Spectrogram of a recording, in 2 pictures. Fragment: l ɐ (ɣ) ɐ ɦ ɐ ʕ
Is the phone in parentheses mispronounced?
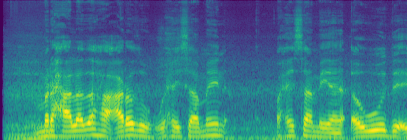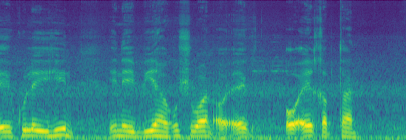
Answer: yes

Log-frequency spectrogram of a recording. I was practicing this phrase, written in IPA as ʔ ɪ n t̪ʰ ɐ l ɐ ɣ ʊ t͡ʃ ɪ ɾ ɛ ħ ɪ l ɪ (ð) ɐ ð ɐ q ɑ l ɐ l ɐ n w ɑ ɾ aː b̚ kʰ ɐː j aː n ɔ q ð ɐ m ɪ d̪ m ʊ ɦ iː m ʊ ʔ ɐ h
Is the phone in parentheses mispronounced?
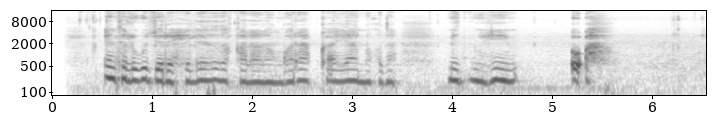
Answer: no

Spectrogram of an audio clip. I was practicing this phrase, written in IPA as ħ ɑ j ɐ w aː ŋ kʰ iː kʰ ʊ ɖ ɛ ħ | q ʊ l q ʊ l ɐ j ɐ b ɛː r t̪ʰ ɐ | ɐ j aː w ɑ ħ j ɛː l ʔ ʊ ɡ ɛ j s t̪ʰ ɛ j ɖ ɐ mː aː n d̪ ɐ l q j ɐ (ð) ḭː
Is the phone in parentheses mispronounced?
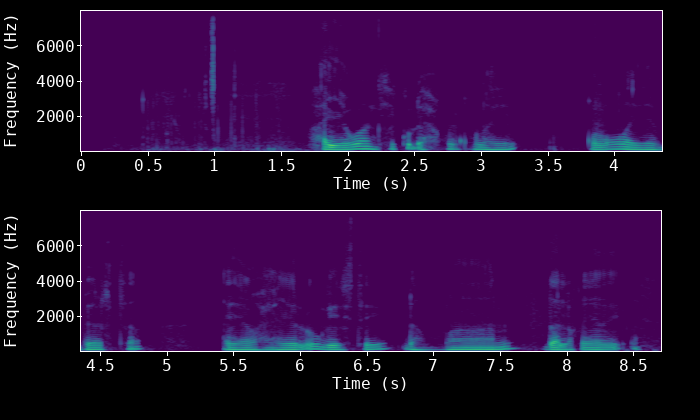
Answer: no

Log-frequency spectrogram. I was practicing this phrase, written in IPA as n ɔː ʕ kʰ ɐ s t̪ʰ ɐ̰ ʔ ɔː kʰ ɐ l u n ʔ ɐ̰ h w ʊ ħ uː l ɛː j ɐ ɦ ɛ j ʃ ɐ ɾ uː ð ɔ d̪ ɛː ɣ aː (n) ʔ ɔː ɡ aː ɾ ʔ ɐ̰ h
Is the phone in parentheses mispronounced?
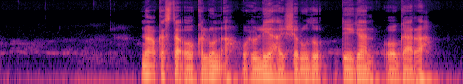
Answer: no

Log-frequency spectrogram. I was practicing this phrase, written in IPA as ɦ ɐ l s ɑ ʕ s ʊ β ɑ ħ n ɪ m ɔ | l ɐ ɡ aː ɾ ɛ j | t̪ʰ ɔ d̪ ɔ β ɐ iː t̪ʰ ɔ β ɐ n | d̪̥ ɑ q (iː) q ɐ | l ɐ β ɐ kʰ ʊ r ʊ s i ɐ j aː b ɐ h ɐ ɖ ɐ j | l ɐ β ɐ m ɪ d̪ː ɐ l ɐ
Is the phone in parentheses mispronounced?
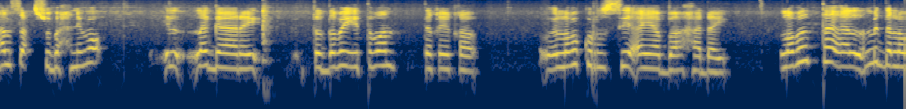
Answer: no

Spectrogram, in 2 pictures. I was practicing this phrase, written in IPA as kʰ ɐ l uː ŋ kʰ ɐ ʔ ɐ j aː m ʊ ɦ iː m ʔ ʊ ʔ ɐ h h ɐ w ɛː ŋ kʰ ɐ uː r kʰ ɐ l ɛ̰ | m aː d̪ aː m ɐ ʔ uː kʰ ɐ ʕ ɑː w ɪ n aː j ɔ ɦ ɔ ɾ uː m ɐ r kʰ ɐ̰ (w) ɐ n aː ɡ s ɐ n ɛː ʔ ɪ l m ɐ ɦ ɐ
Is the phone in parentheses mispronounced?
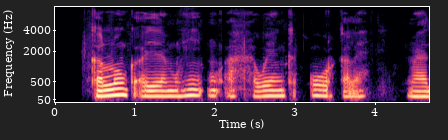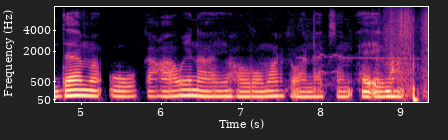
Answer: no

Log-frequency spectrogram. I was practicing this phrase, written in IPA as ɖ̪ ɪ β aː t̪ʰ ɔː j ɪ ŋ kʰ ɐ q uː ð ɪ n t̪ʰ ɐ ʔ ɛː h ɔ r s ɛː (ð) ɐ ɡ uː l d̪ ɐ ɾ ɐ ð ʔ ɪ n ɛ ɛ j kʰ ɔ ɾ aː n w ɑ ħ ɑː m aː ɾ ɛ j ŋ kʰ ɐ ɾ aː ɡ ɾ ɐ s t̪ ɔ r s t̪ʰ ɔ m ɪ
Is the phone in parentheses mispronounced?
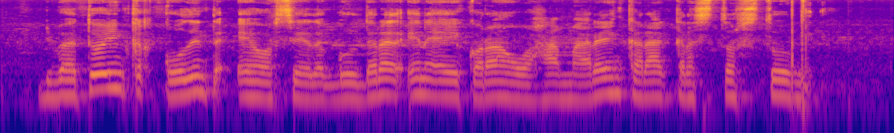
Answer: no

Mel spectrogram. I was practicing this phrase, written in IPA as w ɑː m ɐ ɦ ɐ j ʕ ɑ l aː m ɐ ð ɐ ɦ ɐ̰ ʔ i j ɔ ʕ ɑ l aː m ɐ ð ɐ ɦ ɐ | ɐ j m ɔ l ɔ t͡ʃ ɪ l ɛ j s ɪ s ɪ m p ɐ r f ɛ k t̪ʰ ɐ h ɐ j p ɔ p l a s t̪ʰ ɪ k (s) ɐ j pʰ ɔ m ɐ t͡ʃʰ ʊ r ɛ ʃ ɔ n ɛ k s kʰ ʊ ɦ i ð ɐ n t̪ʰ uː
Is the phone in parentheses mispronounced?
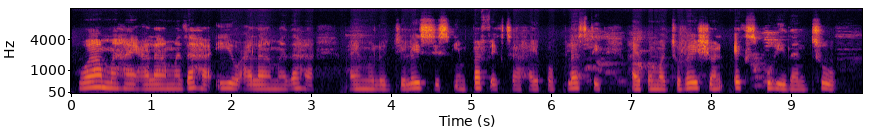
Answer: yes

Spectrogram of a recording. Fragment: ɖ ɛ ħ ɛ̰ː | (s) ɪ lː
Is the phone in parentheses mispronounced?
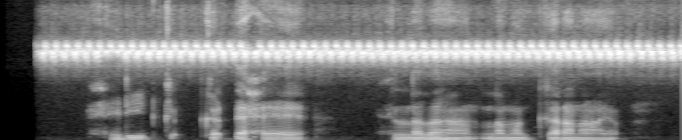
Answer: yes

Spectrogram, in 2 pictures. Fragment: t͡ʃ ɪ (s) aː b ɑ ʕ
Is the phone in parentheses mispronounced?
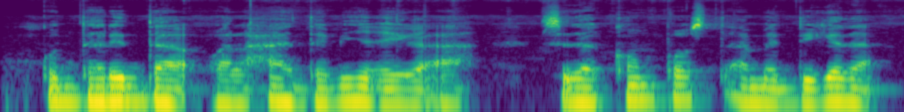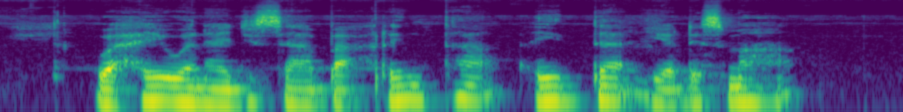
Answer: no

